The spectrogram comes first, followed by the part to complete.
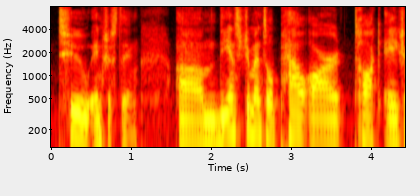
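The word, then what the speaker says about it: Pow R. Toc H.: interesting um the instrumental pal r talk h i think is how it's pronounced not one of the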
